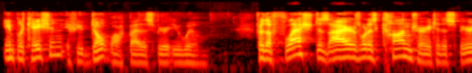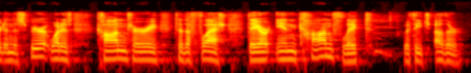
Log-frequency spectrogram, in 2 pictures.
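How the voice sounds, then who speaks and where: A man teaching a Bible class in an earnest, conversational way, slowing down to stress his points. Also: mid-range voice, expressive, pushed and bright. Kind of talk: sermon-style Bible teaching. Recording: dull lo-fi recording.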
